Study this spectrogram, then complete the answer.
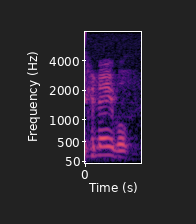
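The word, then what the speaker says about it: Knebel: also smart and and educated about music corey kenable i finally got it right i heard that dj i heard you pronounce that kanebo enable yes i i i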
